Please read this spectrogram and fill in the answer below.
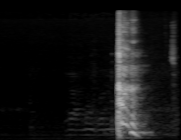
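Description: Near silence, then about one and a half seconds in a man coughs once, a sudden loud burst that falls away.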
